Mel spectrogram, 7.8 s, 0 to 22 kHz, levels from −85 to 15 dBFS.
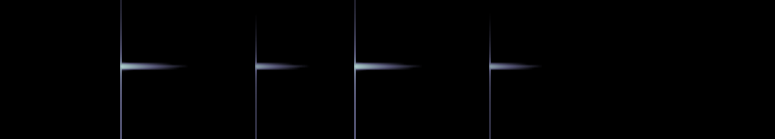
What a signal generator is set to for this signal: ping with an echo 3,610 Hz, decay 0.52 s, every 2.34 s, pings 2, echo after 1.35 s, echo −16 dB −6 dBFS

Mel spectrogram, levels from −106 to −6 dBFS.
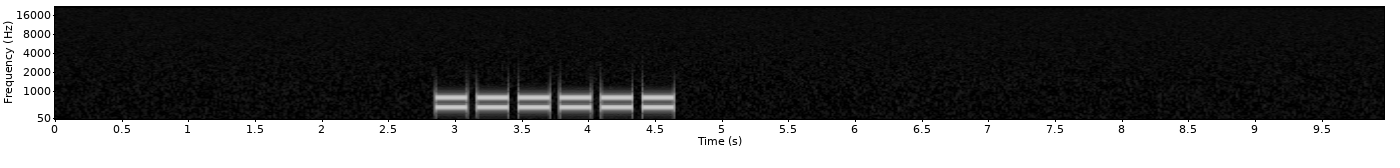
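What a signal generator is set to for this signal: tone pair in a cadence 434 Hz, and 776 Hz, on 0.24 s, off 0.07 s, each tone −27.5 dBFS 1.86 s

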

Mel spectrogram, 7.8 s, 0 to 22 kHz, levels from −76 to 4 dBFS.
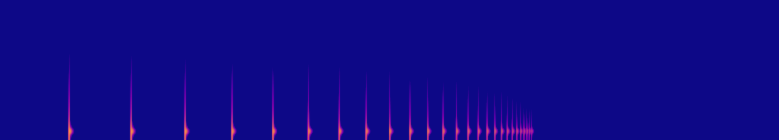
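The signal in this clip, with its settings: bouncing ball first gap 0.62 s, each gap 0.87, 264 Hz, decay 43 ms −7.5 dBFS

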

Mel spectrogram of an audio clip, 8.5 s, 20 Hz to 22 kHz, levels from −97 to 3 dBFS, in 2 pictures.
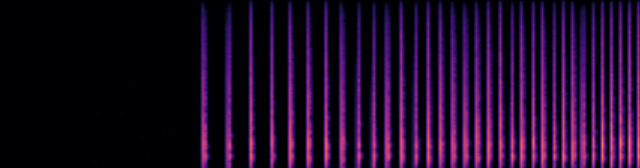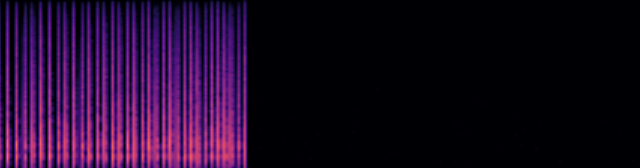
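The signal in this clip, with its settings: pulse-train model of a single-cylinder engine, changing speed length 4.53 s, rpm 700, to 2,800, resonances 320/550 Hz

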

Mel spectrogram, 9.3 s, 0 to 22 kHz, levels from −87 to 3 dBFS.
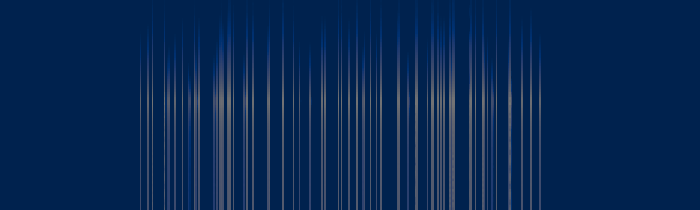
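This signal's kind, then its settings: Geiger counter clicks 15 per second −20 dBFS 5.46 s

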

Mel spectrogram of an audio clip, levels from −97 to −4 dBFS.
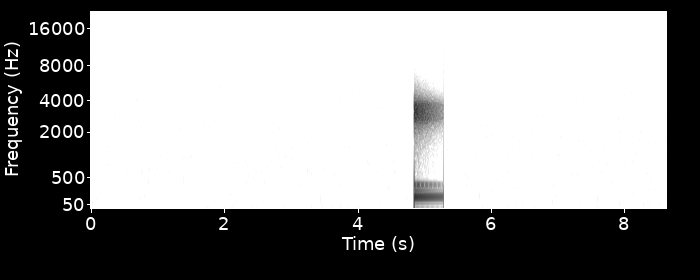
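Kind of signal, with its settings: drum after Risset length 0.44 s, pitch 160 Hz, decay 1.60 s, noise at 3,200 Hz, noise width 1,100 Hz, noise 65%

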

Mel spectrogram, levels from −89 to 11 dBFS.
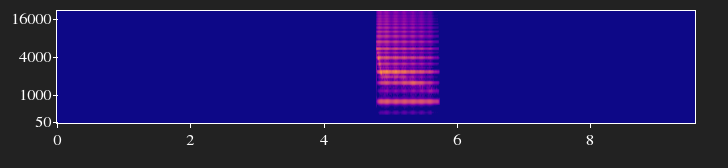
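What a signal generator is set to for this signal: subtractive patch with tremolo G5, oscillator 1 square, sub −27.5 dB, noise −25 dB, filter highpass, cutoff 1,100 Hz, Q 7.9, filter envelope 2.5 octaves, filter decay 0.08 s, filter sustain 35%, attack 71 ms, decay 0.12 s, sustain −6.5 dB, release 0.62 s, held 0.33 s, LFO 7.7 Hz, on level 9 dB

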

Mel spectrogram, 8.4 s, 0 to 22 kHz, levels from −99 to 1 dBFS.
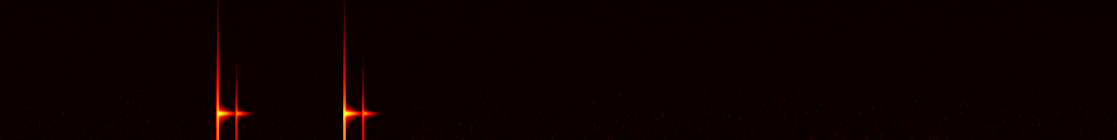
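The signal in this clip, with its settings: ping with an echo 659 Hz, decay 0.13 s, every 0.95 s, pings 2, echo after 0.14 s, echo −25.5 dB −12 dBFS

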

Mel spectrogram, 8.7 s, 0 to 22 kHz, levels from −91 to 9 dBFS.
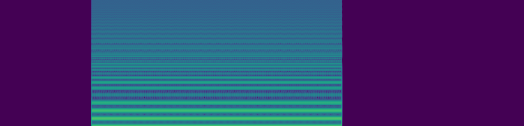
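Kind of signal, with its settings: pulse wave 249 Hz, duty 24% −18.5 dBFS 4.17 s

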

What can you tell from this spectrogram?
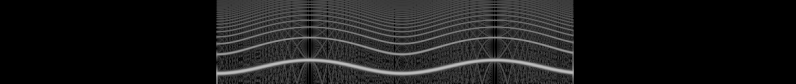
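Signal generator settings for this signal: siren wail 514–1,160 Hz 0.54 per second square −19 dBFS 3.56 s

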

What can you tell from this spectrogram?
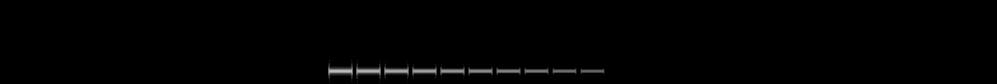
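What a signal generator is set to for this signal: level staircase 622 Hz −16 dBFS, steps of −3 dB, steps 10, 0.23 s 0.05 s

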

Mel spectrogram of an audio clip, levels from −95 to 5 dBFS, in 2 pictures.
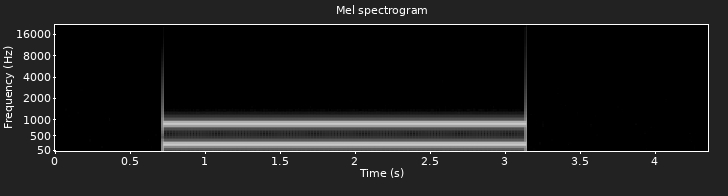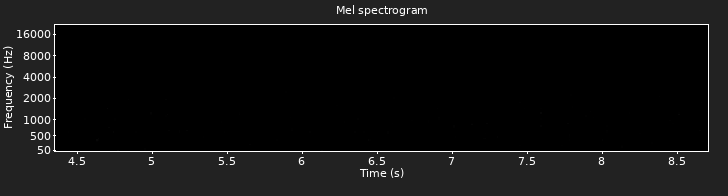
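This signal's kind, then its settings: held notes A#3/A5 sine, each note −17 dBFS 2.42 s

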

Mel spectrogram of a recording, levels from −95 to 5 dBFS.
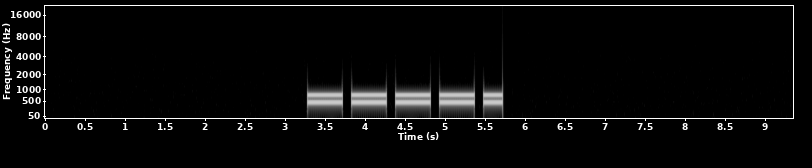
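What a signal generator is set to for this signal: tone pair in a cadence 461 Hz, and 744 Hz, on 0.44 s, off 0.11 s, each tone −16.5 dBFS 2.44 s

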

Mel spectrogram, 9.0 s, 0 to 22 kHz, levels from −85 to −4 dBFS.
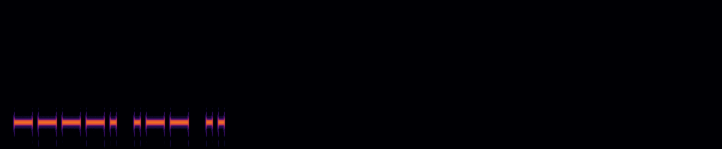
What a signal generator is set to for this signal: Morse code "9WI" 16 words per minute 609 Hz −30 dBFS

